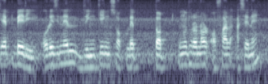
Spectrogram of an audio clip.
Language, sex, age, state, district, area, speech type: Assamese, male, 30-45, Assam, Nalbari, rural, read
